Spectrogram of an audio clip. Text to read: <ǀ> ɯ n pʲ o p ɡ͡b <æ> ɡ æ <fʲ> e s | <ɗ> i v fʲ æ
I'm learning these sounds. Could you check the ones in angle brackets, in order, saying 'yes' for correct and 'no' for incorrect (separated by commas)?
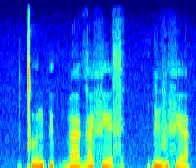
yes, yes, yes, yes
